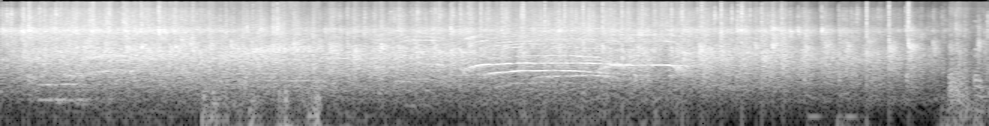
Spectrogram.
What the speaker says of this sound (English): So let's just give them another round of applause.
